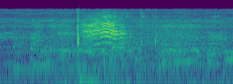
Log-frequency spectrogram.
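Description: A house cat yowls once in a fight, a short wavering screech of about half a second a little under a second in, just after a sharp knock.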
